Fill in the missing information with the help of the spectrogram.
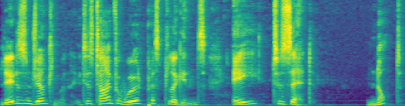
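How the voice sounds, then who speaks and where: A man's voice: high-pitched, very animated, a little slow, a little mellow, breathy edge, no echo. A man speaking in the theatrical style of a show announcer.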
